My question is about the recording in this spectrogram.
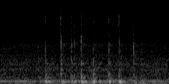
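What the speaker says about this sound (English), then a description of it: "Type in your old password, then type the password you would like to change to" Quick run of keyboard key presses while a password is typed on a computer, soft clicks in an uneven rhythm over a low steady hum, nearby and fairly quiet.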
